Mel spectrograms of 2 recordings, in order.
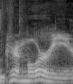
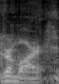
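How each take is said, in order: First: The name ends with an 'ory' sound. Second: The name ends with a 'wahr' sound. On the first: This is how the show says the name. The speaker calls it wrong. "They pronounce it in the weirdest fucking way" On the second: This is how the name should be said. The speaker calls it right. "I'm pretty sure it's supposed to be"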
